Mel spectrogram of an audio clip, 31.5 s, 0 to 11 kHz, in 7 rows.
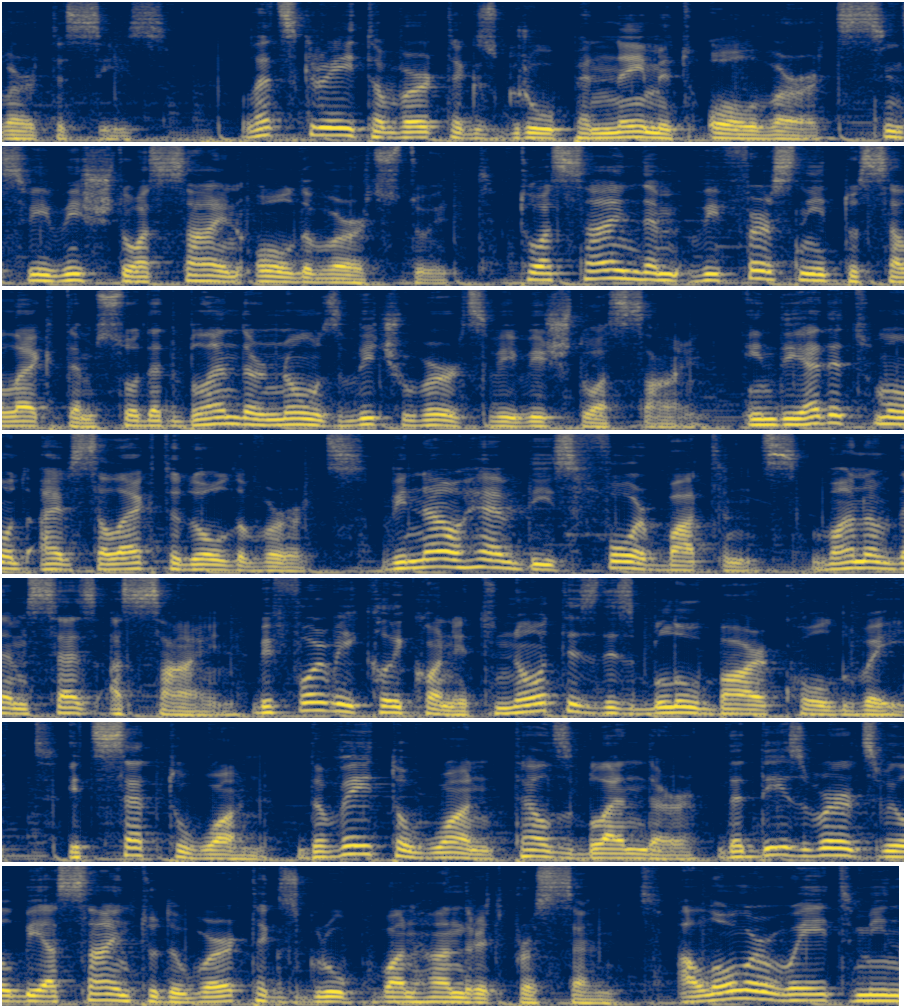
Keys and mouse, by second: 2.6-3.4 drag, 3.5-5.0 drag, 5.0 l, 5.5 shift+click, 7.3-13.2 shift+drag, 13.2 Tab, 13.5-14.7 alt+shift+drag, 14.7 a, 14.9-19.3 alt+shift+drag.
